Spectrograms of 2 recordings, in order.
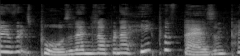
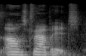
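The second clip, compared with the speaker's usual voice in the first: ordinary delivery, nothing marked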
